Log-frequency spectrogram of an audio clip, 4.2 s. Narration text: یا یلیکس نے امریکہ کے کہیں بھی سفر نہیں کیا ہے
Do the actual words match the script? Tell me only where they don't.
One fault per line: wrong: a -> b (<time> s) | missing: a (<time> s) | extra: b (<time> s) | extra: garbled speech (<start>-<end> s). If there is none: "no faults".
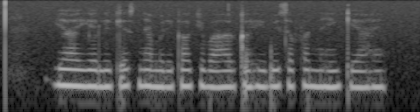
extra: باہر (2.0 s)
